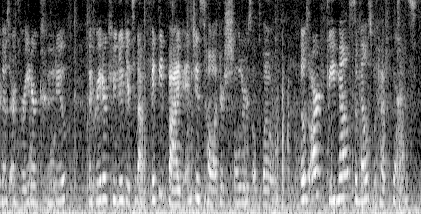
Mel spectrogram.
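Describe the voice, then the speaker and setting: A woman working as a safari guide, giving live tour commentary from a moving open truck on a theme park ride. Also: high-pitched. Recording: distant PA voice under loud truck noise.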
